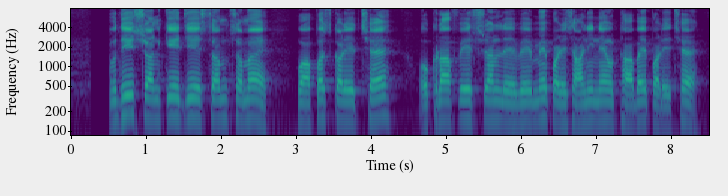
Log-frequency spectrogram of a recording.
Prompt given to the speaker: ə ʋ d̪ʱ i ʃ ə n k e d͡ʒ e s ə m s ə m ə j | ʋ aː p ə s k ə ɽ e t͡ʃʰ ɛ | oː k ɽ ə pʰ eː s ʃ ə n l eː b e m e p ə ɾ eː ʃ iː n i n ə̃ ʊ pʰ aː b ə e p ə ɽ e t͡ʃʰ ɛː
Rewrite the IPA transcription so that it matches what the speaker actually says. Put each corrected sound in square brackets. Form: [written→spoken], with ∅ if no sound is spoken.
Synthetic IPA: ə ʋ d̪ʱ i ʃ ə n k e d͡ʒ e s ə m s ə m ə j | ʋ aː p ə s k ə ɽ e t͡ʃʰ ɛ | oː k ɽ [ə→a] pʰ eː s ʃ ə n l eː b e m [e→ẽ] p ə ɾ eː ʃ [iː→aː] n i n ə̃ ʊ [pʰ→ʈʰ] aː b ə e p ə ɽ e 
